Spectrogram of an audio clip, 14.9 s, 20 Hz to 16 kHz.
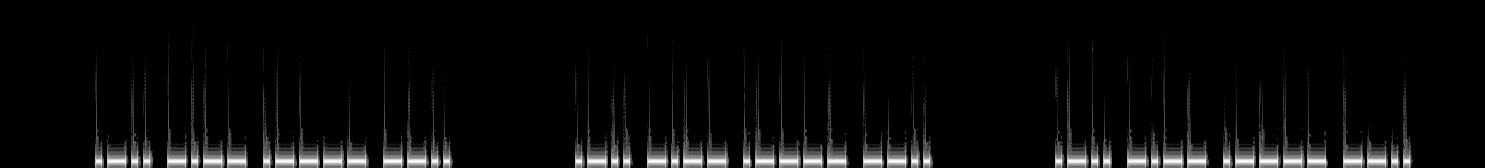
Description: Morse code, heard as a keyed tone, about 20 wpm, 700 Hz. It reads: LY1Z LY1Z LY1Z
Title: DXCC-100 Call Signs - 4 Characters - Repeated 3x - 20wpm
